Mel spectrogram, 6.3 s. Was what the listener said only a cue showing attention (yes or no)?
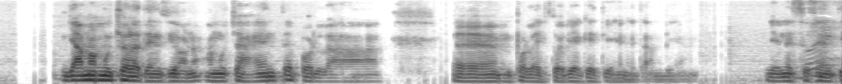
yes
